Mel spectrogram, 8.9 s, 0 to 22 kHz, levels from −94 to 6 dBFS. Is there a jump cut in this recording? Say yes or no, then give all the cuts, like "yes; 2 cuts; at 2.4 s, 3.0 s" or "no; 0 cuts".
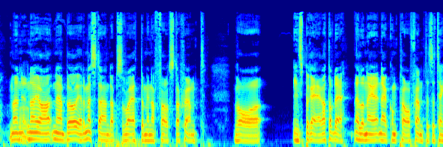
no; 0 cuts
